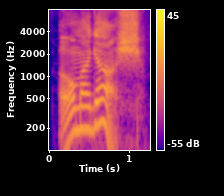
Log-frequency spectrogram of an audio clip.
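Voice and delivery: high, slow drawn-out oh my gosh; surprised gasp. Retold or imitated. Telling the sister, surprised at who is appearing, high and slow. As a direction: let the surprise stretch the words out. Spotting the actress unexpectedly at show.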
